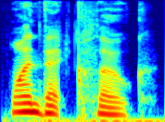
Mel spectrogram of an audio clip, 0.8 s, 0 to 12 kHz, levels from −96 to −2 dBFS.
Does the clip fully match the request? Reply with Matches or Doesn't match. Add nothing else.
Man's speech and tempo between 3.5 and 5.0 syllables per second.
Doesn't match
